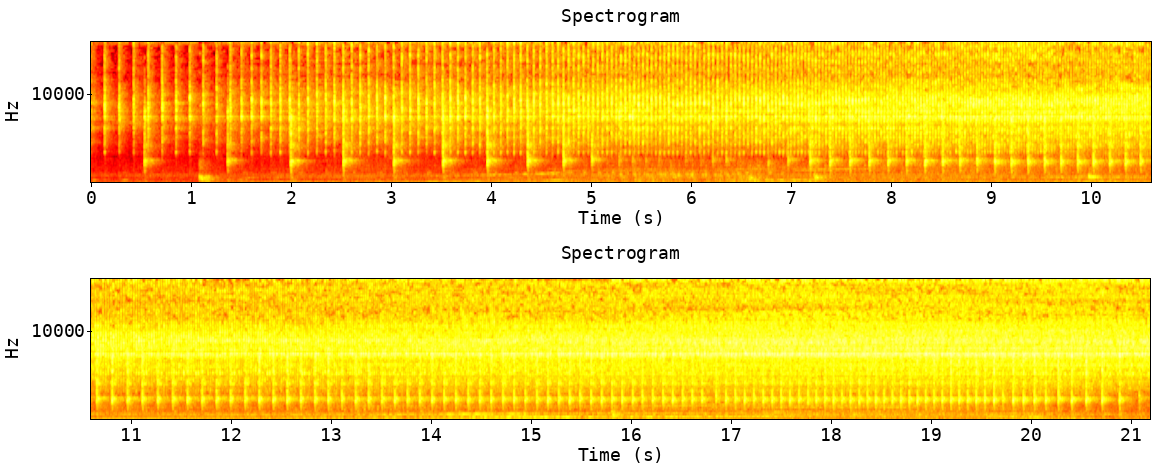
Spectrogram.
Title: clicking sound from motor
